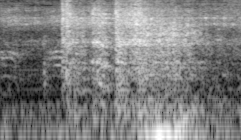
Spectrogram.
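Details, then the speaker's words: Sportsman boat, port Yamaha outboard that previously wouldn't start: a brief starter whirr, then it fires up cleanly. The starter is good; a cable problem is suspected instead. "fired right up fired up again so we don't have a bad starter on either one of these motors that's a good thing"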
